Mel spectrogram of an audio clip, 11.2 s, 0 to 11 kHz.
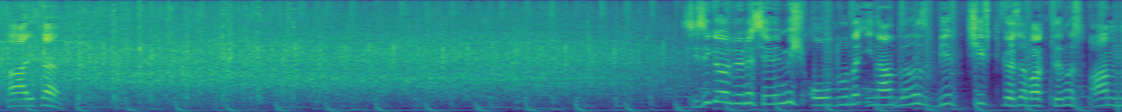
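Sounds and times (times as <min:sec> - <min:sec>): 
crowd applause: 0:00.0 - 0:07.0
regular low thumping beat: 0:00.0 - 0:11.1
speech: 0:00.1 - 0:00.8, 0:07.0 - 0:11.2.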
